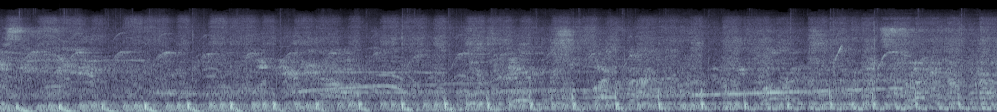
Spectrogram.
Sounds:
electronic dance music
electronica
music

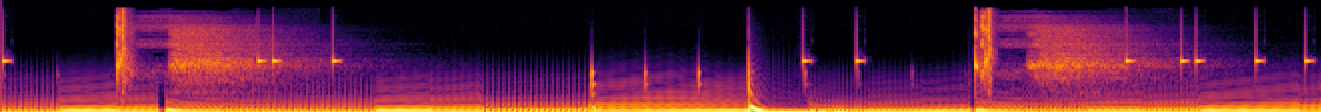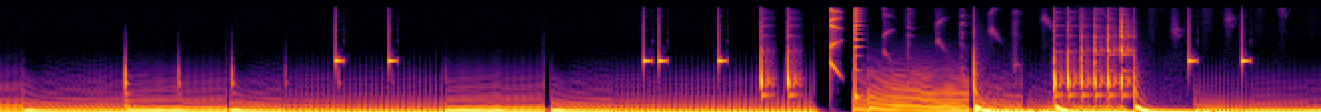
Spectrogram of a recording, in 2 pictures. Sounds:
music

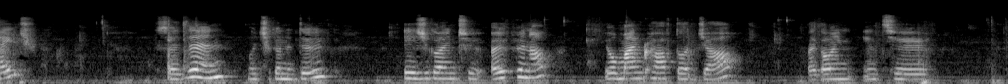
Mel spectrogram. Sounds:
speech

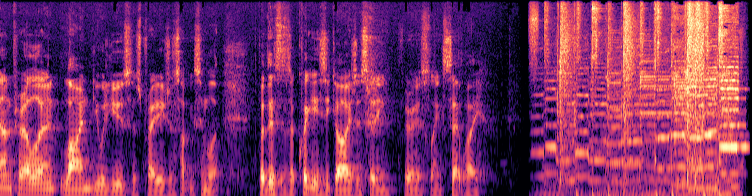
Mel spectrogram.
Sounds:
speech
music

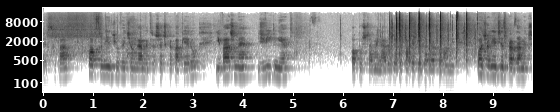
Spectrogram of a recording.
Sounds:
speech

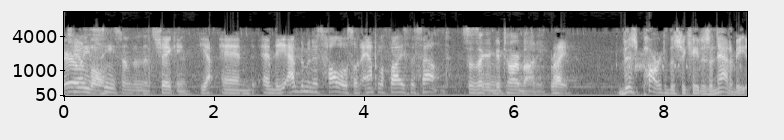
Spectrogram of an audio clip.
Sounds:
speech

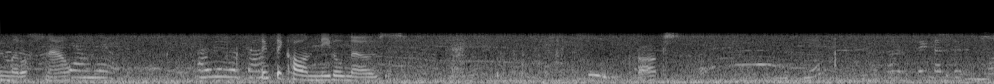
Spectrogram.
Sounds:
speech

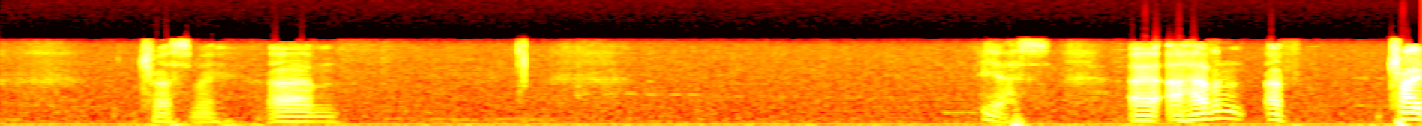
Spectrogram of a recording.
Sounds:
speech

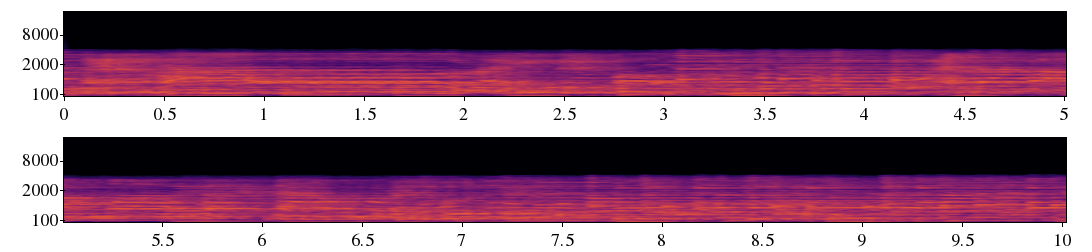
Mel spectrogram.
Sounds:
country
bluegrass
musical instrument
music
banjo

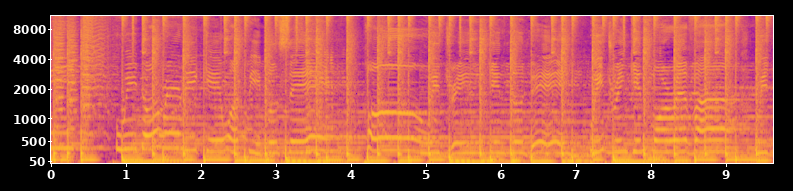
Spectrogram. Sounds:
music

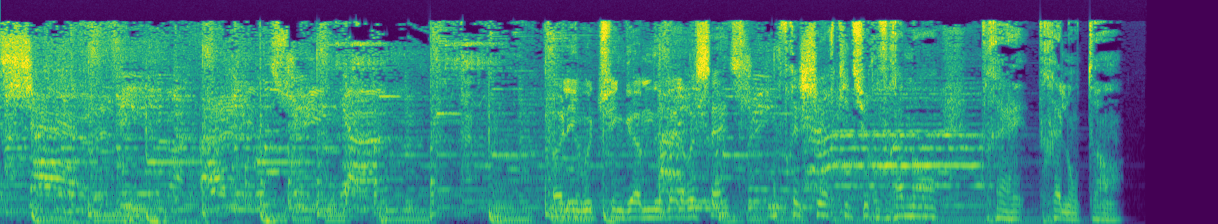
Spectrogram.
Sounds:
speech
music

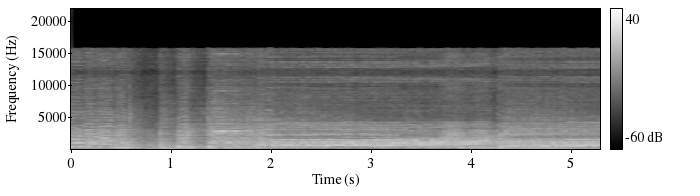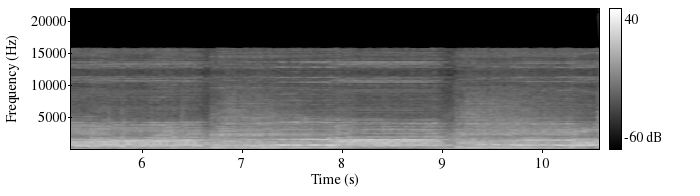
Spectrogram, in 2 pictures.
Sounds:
music

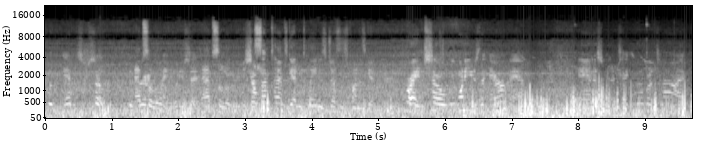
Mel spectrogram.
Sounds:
outside, rural or natural
speech

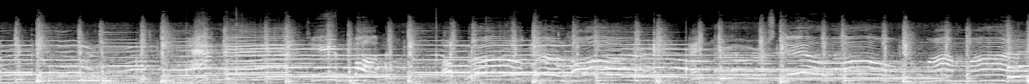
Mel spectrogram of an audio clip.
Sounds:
inside a small room
slide guitar
musical instrument
music
plucked string instrument

